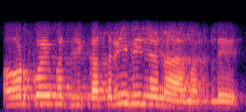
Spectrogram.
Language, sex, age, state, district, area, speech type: Hindi, male, 30-45, Bihar, Begusarai, rural, conversation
